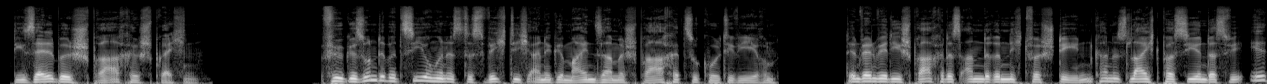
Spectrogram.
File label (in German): Hoerbuch; Neulaendisch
